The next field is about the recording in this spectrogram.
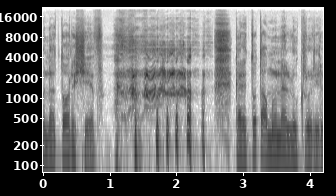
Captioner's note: laughter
